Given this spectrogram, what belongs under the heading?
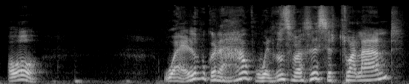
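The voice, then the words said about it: Attempted Welsh accent. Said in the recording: “Was that attempted a Wales accent?”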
